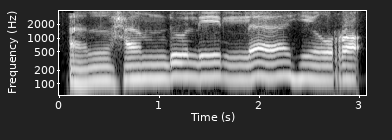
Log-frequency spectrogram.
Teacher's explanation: Ro-nya tafkhim tebal. Karena barisnya di atas.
